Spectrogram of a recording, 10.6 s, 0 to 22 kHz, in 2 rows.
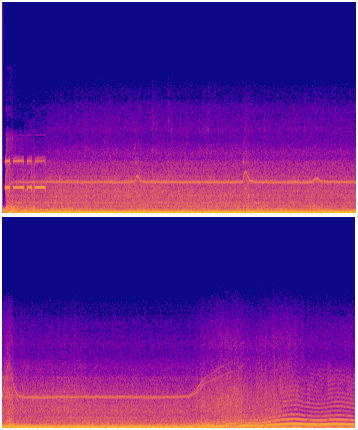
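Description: A 7-inch FPV quadcopter's brushless motors and propellers spinning steadily at idle with a high whine. About eight seconds in, the pitch rises sharply as the throttle comes up for takeoff, then wavers.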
